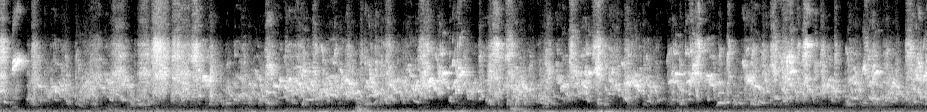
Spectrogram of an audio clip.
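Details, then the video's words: Budgerigar chirping, a long, steady flock chatter of high squeaky twitters and short squawks layered densely without any quiet gaps. "budgies sounds | parakeet chirping sounds"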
